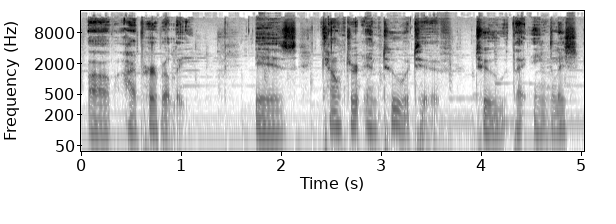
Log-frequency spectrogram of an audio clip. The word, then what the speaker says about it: hyperbole: I'll have the hyper bowl of soup, please. Nope. The B O L E is pronounced using two syllables.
